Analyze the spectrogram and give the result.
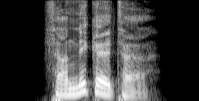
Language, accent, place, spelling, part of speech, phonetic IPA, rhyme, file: German, Germany, Berlin, vernickelter, adjective, [fɛɐ̯ˈnɪkl̩tɐ], -ɪkl̩tɐ, De-vernickelter.ogg
- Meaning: inflection of vernickelt: 1. strong/mixed nominative masculine singular 2. strong genitive/dative feminine singular 3. strong genitive plural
